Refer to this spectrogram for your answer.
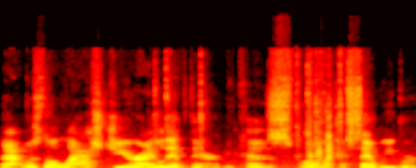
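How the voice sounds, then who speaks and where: Noticeable background noise under a man talking at a medium pitch. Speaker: toy building livestreamer. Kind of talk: casual live stream chat. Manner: hesitant, many fillers.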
